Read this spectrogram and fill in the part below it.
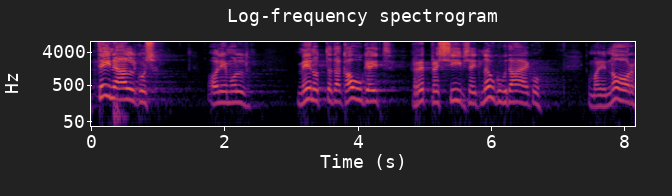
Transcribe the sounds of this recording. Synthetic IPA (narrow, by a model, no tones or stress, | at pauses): t̪e̞jne̞ɑlɡ̥us | o̞lʲimul | me̞ːnut̪ːˑɑd̪ɑkɑwɡe̞jd̪̥ | re̞pre̞sːiːvse̞jd̪̥nɤwɡ̥oɡud̪eɑeɡ̥u | kumɑo̞lʲinno̞ːɾ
